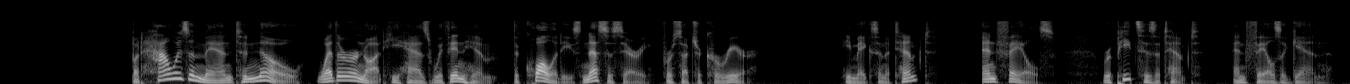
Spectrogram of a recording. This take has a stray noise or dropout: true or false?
false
